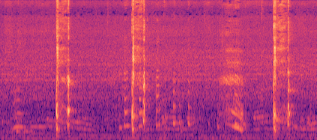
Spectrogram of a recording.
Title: Mumma coughing hahha so funny #shortvideo #cutebaby #love #childhoodtoy #colonelkkjϟ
